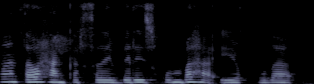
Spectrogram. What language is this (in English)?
Somali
